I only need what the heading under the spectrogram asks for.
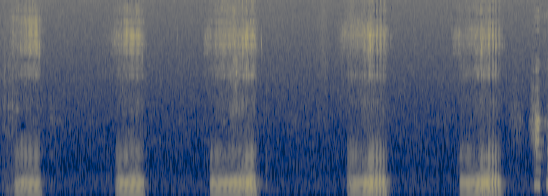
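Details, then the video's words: A female pet dog snoring while awake, described as quiet for her: five raspy, harmonic snorts, each about half a second long, repeated roughly every one and a half seconds with silence between. "Dog snoring"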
